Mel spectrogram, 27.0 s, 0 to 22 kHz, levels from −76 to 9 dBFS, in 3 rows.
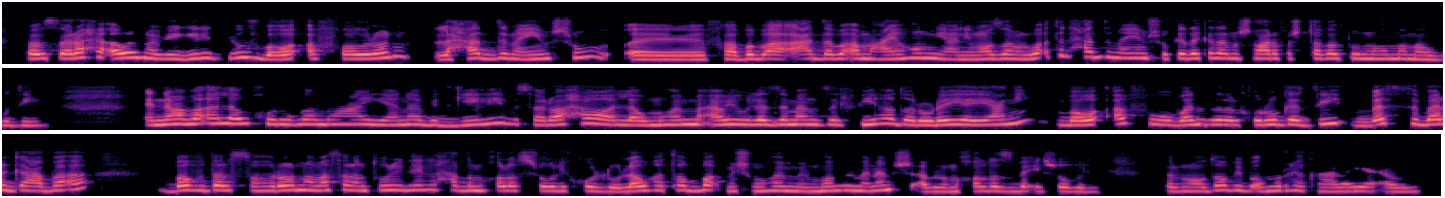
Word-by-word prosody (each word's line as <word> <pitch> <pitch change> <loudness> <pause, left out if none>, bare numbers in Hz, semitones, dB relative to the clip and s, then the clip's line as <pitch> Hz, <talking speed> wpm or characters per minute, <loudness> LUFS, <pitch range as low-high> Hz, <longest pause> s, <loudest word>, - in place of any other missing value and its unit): فبصراحة 270 +5 +4
أول 310 +3 +6
ما 270 - +1
بييجي 245 +1 -1
لي 290 -2 -2
ضيوف 320 0 +1
باوَقّف 245 +2 +1
فورًا، 250 +4 +4 0.3
لحد 260 +3 0
ما 255 -4 -1
يمشوا، 275 +8 -3 0.2
آآ 220 -1 0
فبابقى 245 +2 +1
قاعدة 255 +1 0
معاهم، 260 +4 0
يعني 225 -3 -4
معظم 245 +1 -1
الوقت 280 - -1
لحد 355 -3 -1
ما 300 - -2
يمشوا، 290 -3 -3
كده 275 0 +4
كده 285 0 0
مش 270 0 -5
هاعرف 265 0 +2
أشتَغل 265 0 -1
طول 260 -1 -2
ما 250 - -1
هُمّ 250 -1 -1
موجودين. 215 -1 -5 0.6
إنما 270 +4 +3
بقى 320 +2 +3
لو 310 0 +4
خروجة 275 -2 -2
معينة 270 -1 -1
بتيجي 235 +1 -3
لي، 315 +3 -1
بصراحة 275 +1 +1
لو 240 -2 0
مُهمة 260 +3 +1
أوي 270 +2 +3
ولازم 265 0 +3
أنزل 265 -1 0
فيها، 280 +5 -1
ضرورية 250 0 +4
يعني، 270 +5 +1 0.2
باوَقّف، 270 +6 +1
وبانزل 260 +1 +1
الخروجة 250 +2 +2
دي، 300 - 0
بس 285 +8 -1
بارجع 275 -2 +2
بقى، 275 +8 0 0.5
بافضل 270 +3 +3
سهرانة 275 +1 +1
مثلًا 275 0 -1
طول 280 +2 -3
الليل 290 +1 -3
لحد 280 -3 -5
ما 255 - +2
أخَلّص 255 -1 -2
شغلي 245 -1 0
كله، 225 -3 -2
لو 245 +2 +4
هاطَبّق 275 +1 -1
مش 235 0 -7
مهم، 245 0 -1
المهم 240 +3 -2
ما 245 - -2
أنامش 295 +3 -2
قبل 215 -4 -3
ما 220 - -5
أخلص 240 -1 -3
باقي 240 0 -4
شغلي. 215 -2 -4 0.4
فالموضوع 230 +3 -2
بيبقى 270 -4 -3
مُرهق 255 -2 -5
عليَّ 220 +1 -3 0.2
أوي. 210 +1 -7
260 Hz, 180 wpm, -22 LUFS, 245-275 Hz, 0.6 s, أول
